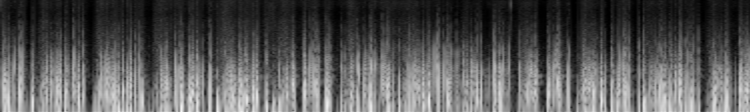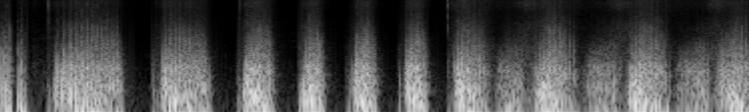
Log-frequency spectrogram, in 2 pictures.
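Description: Long nails of both hands scratch aggressively at a large, soft, dark brown pillow with a ribbed, textured fabric cover. Dense, low, rough scratching runs almost continuously for about eight seconds, then breaks into separate short strokes with brief gaps of silence between them.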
